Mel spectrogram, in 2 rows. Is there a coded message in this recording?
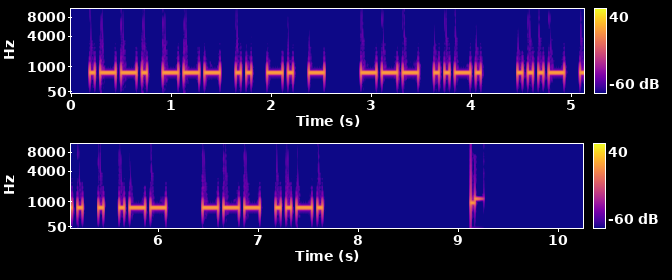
Yes: Morse code from 0.2 to 7.6 s, heard as a keyed tone, about 24 wpm, 700 Hz. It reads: POINT OF VIEW OF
